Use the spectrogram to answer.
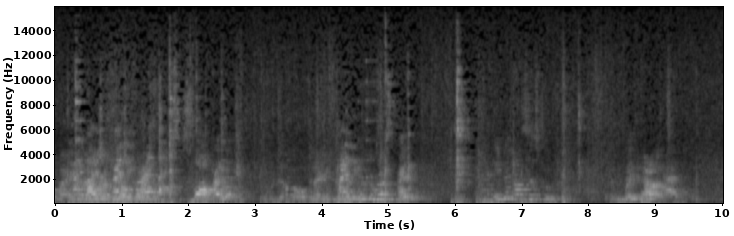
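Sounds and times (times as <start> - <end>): children chattering: 0.0 - 9.6.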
